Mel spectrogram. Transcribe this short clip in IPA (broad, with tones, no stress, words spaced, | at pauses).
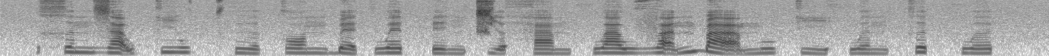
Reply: xə˧nza̰˧˨wki˧w t̪ʰɨ˧˩ə̯kɔ˧n ɓɛ˧˩kwɛ˦˥t̚ʔe˨˩ŋt͡ɕḭ˧˨ə̯ ha˨˩mhwa˧w va̰˧˥n ɓa̰ː˧˨mu˧ki˧˩ hwə˨˩nkə˦˥t̚ hwə˦˥t̚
